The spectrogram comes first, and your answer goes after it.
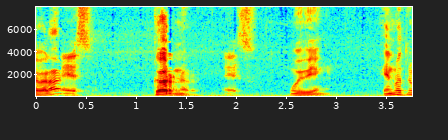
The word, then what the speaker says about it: Körner: Así se pronuncia, ¿verdad? Eso. Körner.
